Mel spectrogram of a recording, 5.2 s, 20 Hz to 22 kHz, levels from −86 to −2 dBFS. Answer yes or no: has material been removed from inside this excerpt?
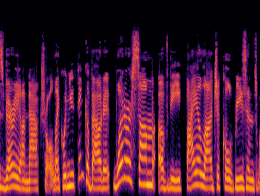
yes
